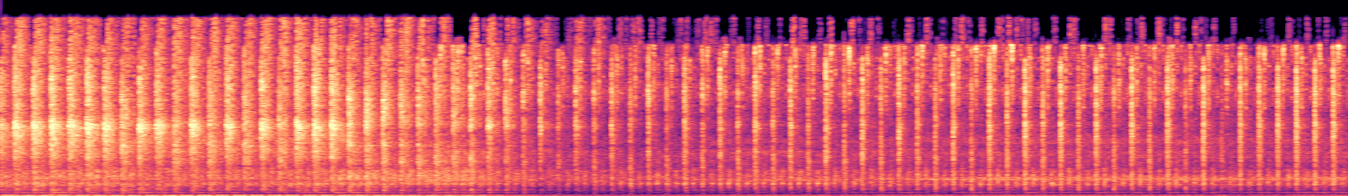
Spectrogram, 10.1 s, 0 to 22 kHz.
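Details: Toyota 22RE petrol four-cylinder idles with a sharp, even knock about four times a second, which started after the valve cover was reinstalled.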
